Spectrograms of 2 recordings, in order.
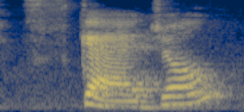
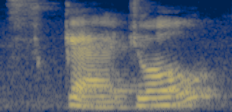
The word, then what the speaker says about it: schedule: Então, existem duas pronúncias aceitas. Pode ser schedule, schedule. Então, esse CH tem um som de K, né? Schedule. Ou schedule, schedule. Então, tem um som de X mesmo, né? Do CH.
